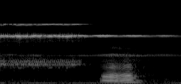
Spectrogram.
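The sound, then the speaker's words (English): A telephone bell rings continuously in a bright, steady shrill tone, loud, at four minutes after eleven at night, while a man's voice briefly speaks over it partway through. “Wouldn't want to lay a little bet why this phone's ringing at this time of night, would you?”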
